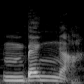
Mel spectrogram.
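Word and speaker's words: Beqa: And just remember, in the Fijian alphabet, C makes the th sound, D makes the nd sound, B makes the mb sound. Both Q and G make the ng sound. Therefore, the town of Nadi is actually pronounced Nandi. And this word is pronounced Mbenga.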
